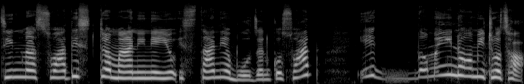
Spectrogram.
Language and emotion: Nepali, disgusted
